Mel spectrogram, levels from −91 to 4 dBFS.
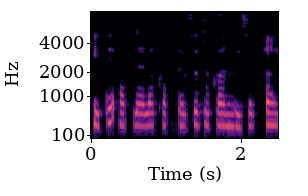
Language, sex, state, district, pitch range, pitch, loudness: Marathi, female, Maharashtra, Dhule, 255-270 Hz, 260 Hz, -38 LUFS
